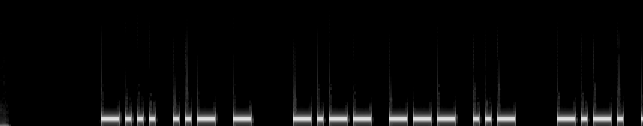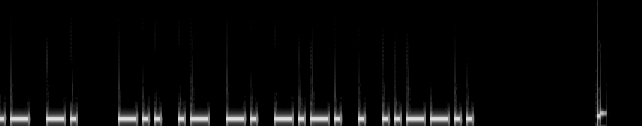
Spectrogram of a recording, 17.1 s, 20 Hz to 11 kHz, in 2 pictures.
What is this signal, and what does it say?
Morse code, heard as a keyed tone, about 15 wpm, 700 Hz. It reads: BUT YOU CAN DANCE?
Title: Sentences from Top 1000 Words - Review Part 4 - 15wpm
